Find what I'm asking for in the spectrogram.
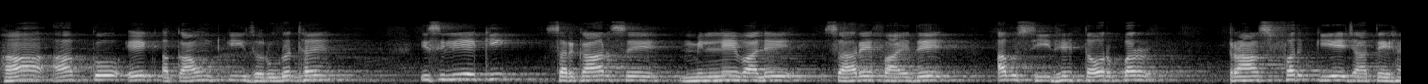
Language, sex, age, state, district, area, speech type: Urdu, male, 18-30, Uttar Pradesh, Siddharthnagar, rural, read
